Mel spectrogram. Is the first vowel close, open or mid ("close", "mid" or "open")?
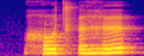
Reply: mid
